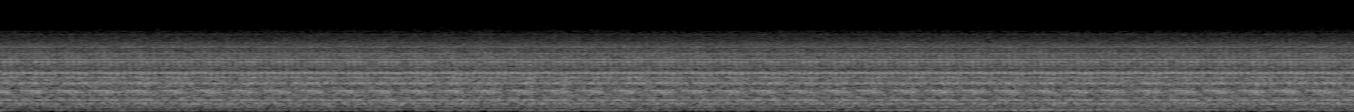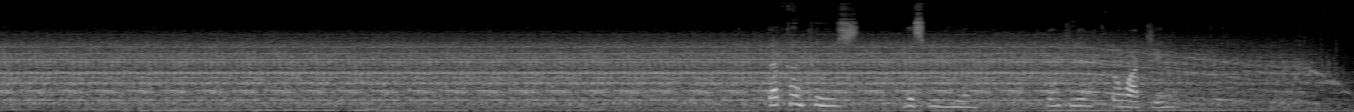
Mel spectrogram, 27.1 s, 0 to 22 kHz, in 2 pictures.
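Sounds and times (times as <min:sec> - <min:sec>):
stand mixer motor whirring: 0:25.3 - 0:27.0.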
